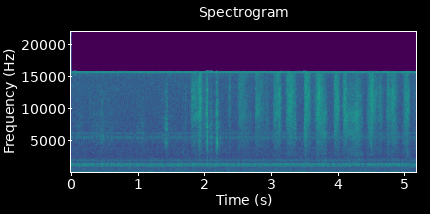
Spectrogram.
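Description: Fingers rubbing and sliding over a frozen ice cream pint container as it is turned in the hands: a run of short, scratchy rubs from about a second and a half in, over a steady background hum.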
